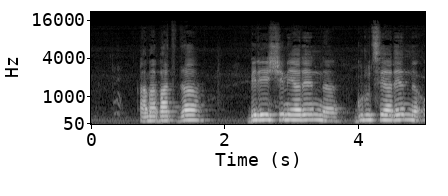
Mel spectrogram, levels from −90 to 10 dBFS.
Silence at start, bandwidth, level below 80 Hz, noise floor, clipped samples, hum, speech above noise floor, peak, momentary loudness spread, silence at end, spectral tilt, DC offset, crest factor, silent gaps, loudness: 0.75 s; 12 kHz; -60 dBFS; -53 dBFS; under 0.1%; none; 37 dB; -2 dBFS; 11 LU; 0 s; -7.5 dB/octave; under 0.1%; 16 dB; none; -17 LUFS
